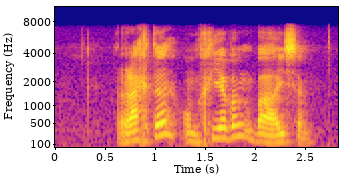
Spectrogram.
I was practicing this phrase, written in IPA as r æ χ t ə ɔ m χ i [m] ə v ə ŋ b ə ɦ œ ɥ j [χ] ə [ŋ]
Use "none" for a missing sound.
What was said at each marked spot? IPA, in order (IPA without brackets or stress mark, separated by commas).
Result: none, s, ŋ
